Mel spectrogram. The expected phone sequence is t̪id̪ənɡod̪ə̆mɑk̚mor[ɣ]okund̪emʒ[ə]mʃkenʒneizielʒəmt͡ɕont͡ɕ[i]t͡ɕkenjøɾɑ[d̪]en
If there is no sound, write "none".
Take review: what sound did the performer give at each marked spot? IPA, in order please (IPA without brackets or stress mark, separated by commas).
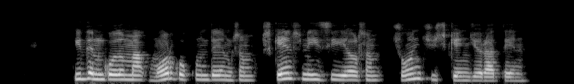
ɣ, ə, y, t̪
